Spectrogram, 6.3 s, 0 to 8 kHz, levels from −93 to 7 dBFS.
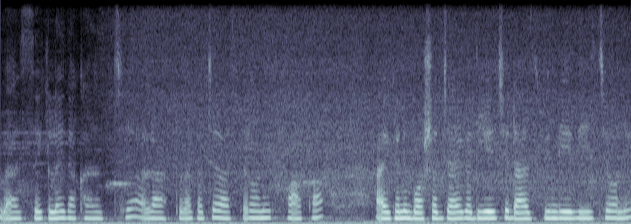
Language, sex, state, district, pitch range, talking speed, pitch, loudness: Bengali, female, West Bengal, Paschim Medinipur, 230-240 Hz, 190 wpm, 230 Hz, -15 LUFS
